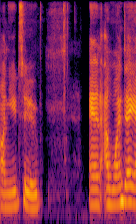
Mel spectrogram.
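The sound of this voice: The woman's tone comes across bright and sharp.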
